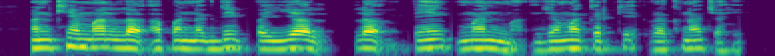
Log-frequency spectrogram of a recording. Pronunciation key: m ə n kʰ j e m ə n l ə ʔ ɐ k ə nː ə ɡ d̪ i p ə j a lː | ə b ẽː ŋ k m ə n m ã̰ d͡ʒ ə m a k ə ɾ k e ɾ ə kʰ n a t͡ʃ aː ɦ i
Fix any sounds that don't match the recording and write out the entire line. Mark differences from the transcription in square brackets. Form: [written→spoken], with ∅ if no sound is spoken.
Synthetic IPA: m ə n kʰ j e m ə n l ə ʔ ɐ [k→p] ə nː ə ɡ d̪ i p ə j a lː | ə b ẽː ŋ k m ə n m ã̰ d͡ʒ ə m a k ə ɾ k e ɾ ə kʰ n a t͡ʃ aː ɦ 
